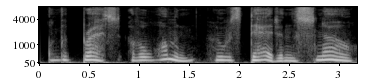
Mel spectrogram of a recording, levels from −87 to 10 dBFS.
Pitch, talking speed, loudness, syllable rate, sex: 175 Hz, 225 wpm, -17 LUFS, 4.7 syllables/s, male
